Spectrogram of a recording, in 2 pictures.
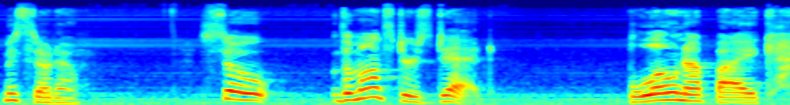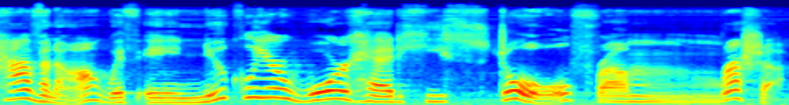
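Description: A woman acting as a skeptical government interrogator in an audio drama, deliberate, pointed and sarcastic. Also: mid-range voice, very animated, creaky, full character voice. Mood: sardonic, accusing.

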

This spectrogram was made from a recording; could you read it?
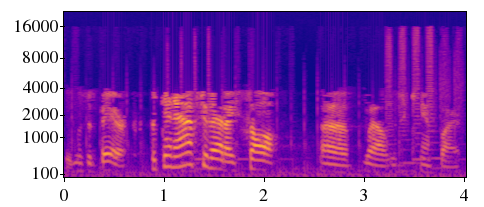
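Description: An actor playing a lonely, bumbling tipline caller who talks in a halting, stammering way in a comic audio drama. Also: mid-range voice. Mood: awkward. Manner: halting, stammering, deadpan anticlimaxes. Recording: muffled lo-fi phone call with music behind.

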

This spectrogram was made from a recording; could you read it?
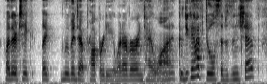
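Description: A woman's voice: medium pitch, racing, vocal fry. A young woman chatting casually among friends as a podcast co-host, often dropping in "like" and "you know". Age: young adult.

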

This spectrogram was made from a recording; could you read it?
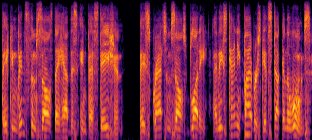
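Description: A man's voice: on the high side, moderate pace, bright, forceful tone, no room sound, voice pushed up, poor audio. A man voicing an annoyed, contemptuous, officious male doctor in an audiobook. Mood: dismissive, contemptuous. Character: annoyed, condescending male disease task force doctor. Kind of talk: audiobook character dialogue.

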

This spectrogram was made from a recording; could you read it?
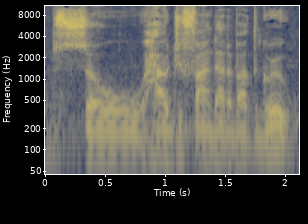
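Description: A man's voice: low voice, steady tone, moderate pace, fairly bright tone, a little hiss or hum. A man playing an easygoing but guarded survivor in an audio drama, talking in a casual, understated way. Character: easygoing, guarded male shooting survivor, an illustrator. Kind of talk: naturalistic audio drama dialogue.

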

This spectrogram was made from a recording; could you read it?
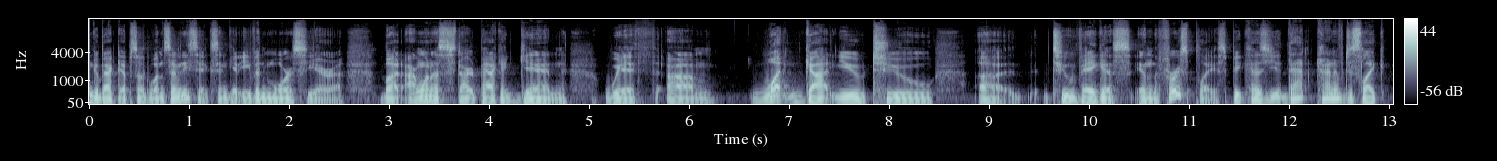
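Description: A man hosting a podcast, his voice husky and hoarse from a cold, chatty with frequent restarts. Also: low voice, no room sound, clean studio sound. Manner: chatty, restarts, lively intro plugs. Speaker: podcast host. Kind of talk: casual podcast chat and intro.

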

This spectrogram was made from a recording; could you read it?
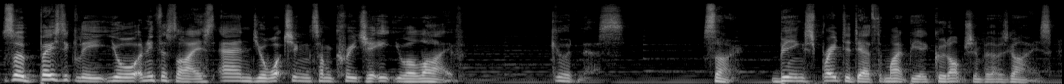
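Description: An Australian man hosting a podcast, giving casual, reflective commentary. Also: on the high side. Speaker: podcast host. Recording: faint music behind voice.

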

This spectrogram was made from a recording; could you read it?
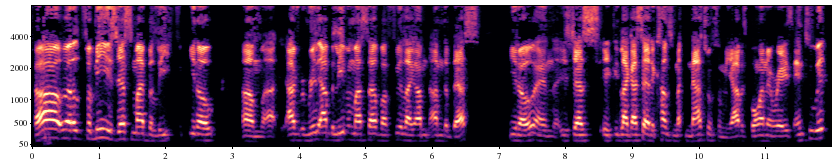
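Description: A man's voice: medium pitch, normal speed, breathy edge. A man in his twenties from the Bahamas with a Bahamian accent, an athlete giving casual interview answers as a guest. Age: 20s. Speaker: interview guest, football player.

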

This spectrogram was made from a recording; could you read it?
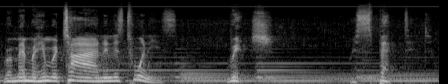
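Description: A man's voice: on the high side, expressive. A solemn storytelling man over music. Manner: measured, solemn, evocative. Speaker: narrator. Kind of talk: scripted storytelling narration. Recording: narration over clear music. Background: music and rain.

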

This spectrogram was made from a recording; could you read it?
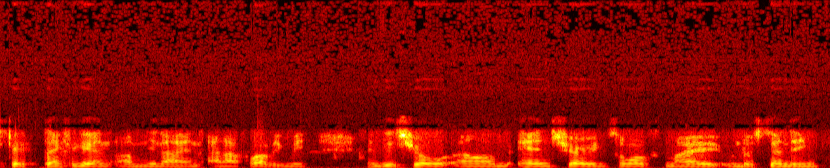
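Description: Man, from Haiti, physician guest, halting with fillers, dry tinny phone line. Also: lowish voice, level tone, dry recording. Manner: hesitant, many pauses and fillers. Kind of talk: remote radio interview.

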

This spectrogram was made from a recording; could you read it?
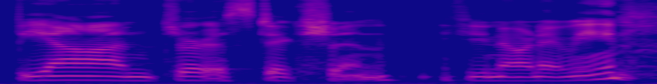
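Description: A woman's voice: deep voice, flat delivery, a little fast, vocal fry, darkish tone. A woman playing a chummy superior agent in an audio drama, talking in a casual, wry, coaxing way. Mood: chummy, confiding. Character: breezy, chummy, sly superior female agent. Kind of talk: scripted audio drama acting.

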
